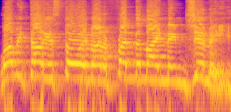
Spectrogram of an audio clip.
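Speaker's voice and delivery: very high-pitched, thick, heavy New Jersey drawl. Imagining a mural coming to life and talking, in a thick Jersey accent. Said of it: "this thick Jersey accent".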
